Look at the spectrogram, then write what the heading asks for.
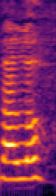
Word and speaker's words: velo: Velo. Velo. Velo. It's like cello.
